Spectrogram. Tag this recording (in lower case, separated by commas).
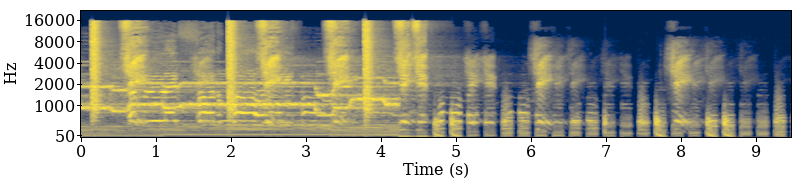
hip hop music, music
